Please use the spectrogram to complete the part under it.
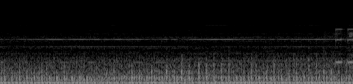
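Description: A Chinook helicopter in the video game ARMA 3 gives off a steady, loud rotor drone and engine hum, continuous and close throughout with no voices.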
